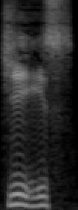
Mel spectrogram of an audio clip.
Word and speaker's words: Jiz: However, many of the tweets reference the fact that his first name is Jiz, which is reportedly pronounced more like Jeez.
